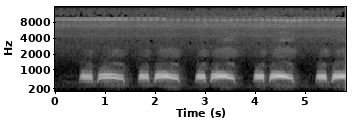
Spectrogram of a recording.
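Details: Spotted dove cooing for a bird-training tutoring track, 'super penguku' style: five regular phrases, each a brief note and a longer soft level coo, spaced roughly a second apart, with a faint high whine throughout.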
